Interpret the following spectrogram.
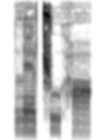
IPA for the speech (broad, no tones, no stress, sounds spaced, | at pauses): l ɛ ʈ͡ʂ u h ɑ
